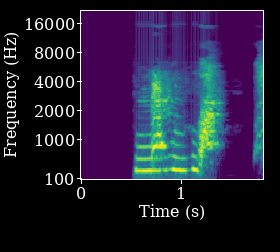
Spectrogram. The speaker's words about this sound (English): My dogs disagree apparently with everything you're saying. Now they're barking.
